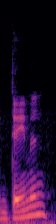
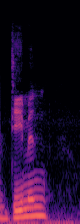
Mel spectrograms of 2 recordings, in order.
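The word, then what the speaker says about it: daemon: Uh, so how do you pronounce the word d a m o n? I've always said Damon because there's an A in there. Uh, but it's technically like the old English spelling of the word demon.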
